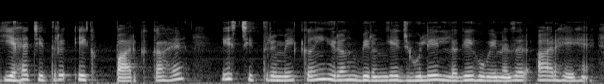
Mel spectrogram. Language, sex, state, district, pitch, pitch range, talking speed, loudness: Hindi, female, Bihar, Samastipur, 195 Hz, 185-210 Hz, 190 wpm, -15 LUFS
